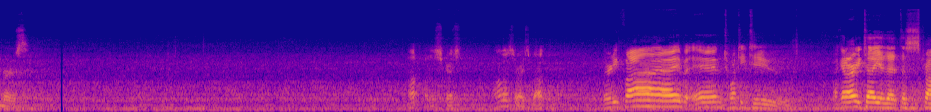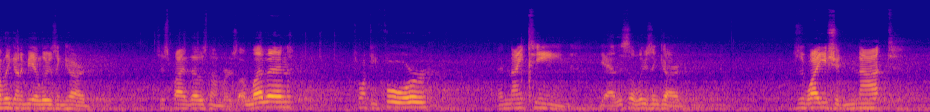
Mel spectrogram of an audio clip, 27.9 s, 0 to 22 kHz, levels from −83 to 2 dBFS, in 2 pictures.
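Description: A CD skip hits at 0.91 to 0.95 s, and again at 24.93 s. Each time the laser lost its place on the spiral and landed on another turn. The sound cuts out for a tick, about 30 ms first and roughly half that later, then resumes elsewhere.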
